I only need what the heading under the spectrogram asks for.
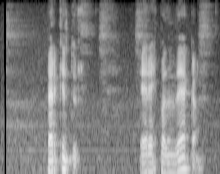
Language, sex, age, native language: Icelandic, male, 60-69, Icelandic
